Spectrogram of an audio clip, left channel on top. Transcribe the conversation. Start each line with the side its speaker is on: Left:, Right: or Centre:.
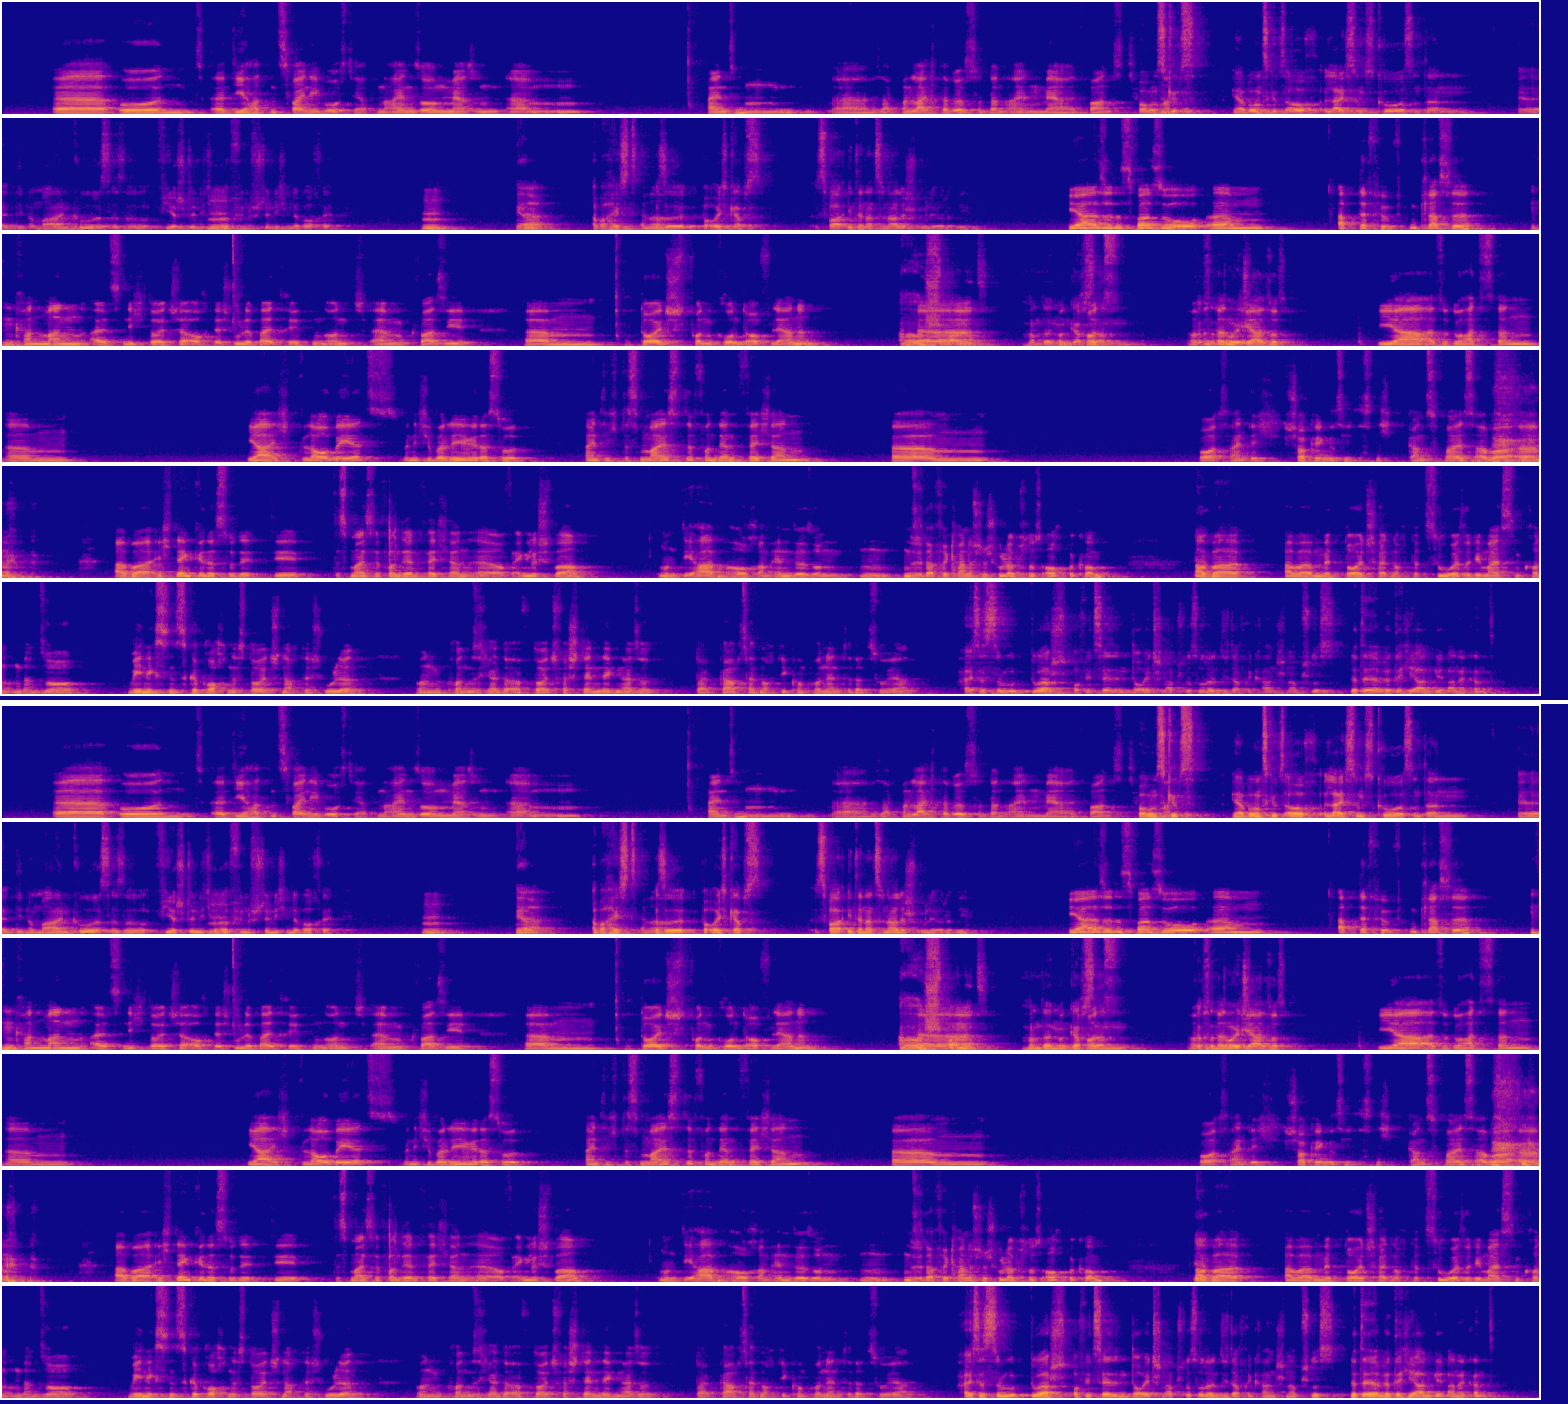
Left: Äh, und äh, die hatten zwei Niveaus. Die hatten einen so ein mehr so ein, ähm, ein so ein, äh, wie sagt man, leichteres und dann einen mehr Advanced
Right: Bei uns
Left: Mathe.
Right: gibt's, ja, bei uns gibt's auch Leistungskurs und dann äh, den normalen Kurs, also vierstündig
Left: Mm,
Right: oder fünfstündig in der Woche.
Left: mm,
Right: Ja.
Left: ja,
Right: Aber heißt,
Left: genau.
Right: also bei euch gab's, es war internationale Schule, oder wie?
Left: Ja, also das war so, ähm, ab der fünften Klasse.
Right: Mhm.
Left: kann man als Nicht-Deutscher auch der Schule beitreten und ähm, quasi ähm, Deutsch von Grund auf lernen.
Right: Ah,
Left: Äh,
Right: spannend. Haben dann,
Left: und
Right: gab's
Left: trotz,
Right: dann,
Left: und
Right: gab's dann
Left: dann,
Right: Deutschkurs.
Left: ja, so, ja, also du hast dann, ähm, ja, ich glaube jetzt, wenn ich überlege, dass so eigentlich das meiste von den Fächern, ähm, boah, ist eigentlich shocking, dass ich das nicht ganz weiß, aber,
Right: <laughs>
Left: ähm, aber ich denke, dass so die, die, das meiste von den Fächern, äh, auf Englisch war. Und die haben auch am Ende so einen, einen, südafrikanischen Schulabschluss auch bekommen,
Right: Okay.
Left: aber, aber mit Deutsch halt noch dazu. Also die meisten konnten dann so wenigstens gebrochenes Deutsch nach der Schule und konnten sich halt auf Deutsch verständigen. Also da gab's halt noch die Komponente dazu, ja.
Right: Heißt es, so? du hast offiziell einen deutschen Abschluss oder einen südafrikanischen Abschluss? Wird der, wird der hier ange anerkannt?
